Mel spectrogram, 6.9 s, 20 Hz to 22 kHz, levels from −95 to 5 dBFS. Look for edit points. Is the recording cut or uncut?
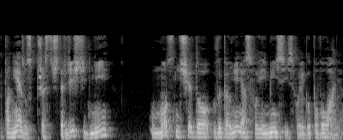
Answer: uncut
